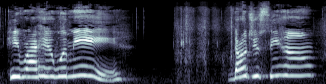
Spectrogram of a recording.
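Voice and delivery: pointing at her invisible friend, high and sassy; playful mock voice. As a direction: tease them in a high put-on voice. Playful bit about her higher power.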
